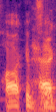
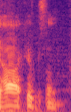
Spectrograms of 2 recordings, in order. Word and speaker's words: Hockenson: Is it Hokus something or other? – It's Hockenson. DJ Hockenson.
